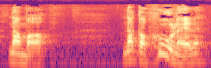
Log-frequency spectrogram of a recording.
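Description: A man's voice: medium pitch, very animated, moderate pace, darkish tone, husky. A man preaching a sermon, asking the congregation rhetorical questions and pushing his voice up for emphasis. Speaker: pastor.

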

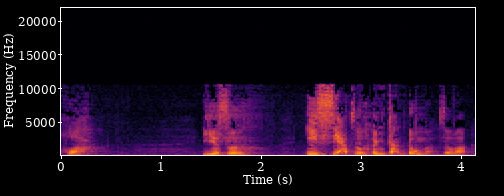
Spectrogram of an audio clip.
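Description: A man's voice: mid-range voice, very animated, measured pace, breathy edge. A man preaching a sermon, asking the congregation rhetorical questions and pushing his voice up for emphasis. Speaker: pastor.

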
